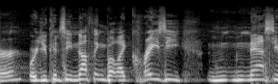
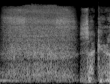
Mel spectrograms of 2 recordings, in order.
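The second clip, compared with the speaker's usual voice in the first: breathless whisper; 12 dB quieter than usual. Retold or imitated. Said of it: "I'm like".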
